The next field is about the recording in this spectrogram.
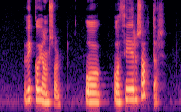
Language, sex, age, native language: Icelandic, female, 30-39, Icelandic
